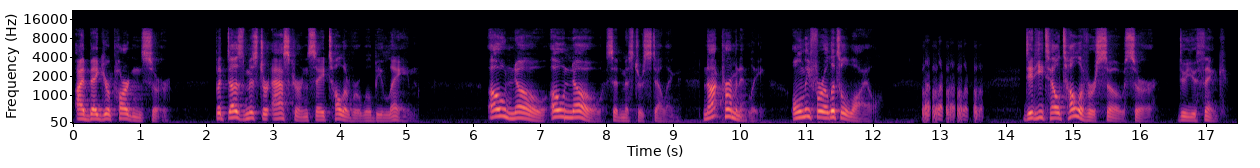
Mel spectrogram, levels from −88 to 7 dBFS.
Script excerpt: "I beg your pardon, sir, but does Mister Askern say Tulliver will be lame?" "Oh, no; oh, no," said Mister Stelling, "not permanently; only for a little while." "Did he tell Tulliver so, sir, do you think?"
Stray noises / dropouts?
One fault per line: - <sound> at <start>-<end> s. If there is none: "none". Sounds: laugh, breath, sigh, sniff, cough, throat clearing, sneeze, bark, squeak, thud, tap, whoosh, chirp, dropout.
- laugh at 12.7-13.7 s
